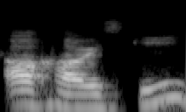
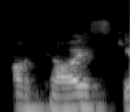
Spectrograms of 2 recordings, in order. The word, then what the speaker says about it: Ochojski: I'm Ochojski, but yeah, everyone is pronouncing like Ochojski or something like that.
